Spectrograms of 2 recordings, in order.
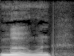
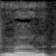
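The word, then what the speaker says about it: Múm: they're icelandic anyway but you say you say it's moon nasha says moom nasher for those of you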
